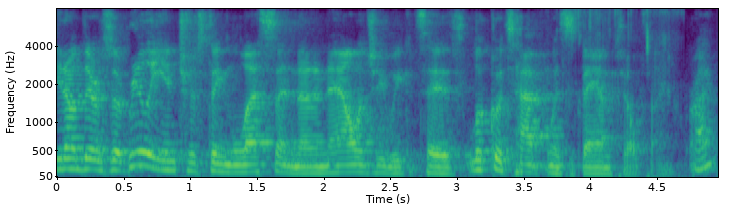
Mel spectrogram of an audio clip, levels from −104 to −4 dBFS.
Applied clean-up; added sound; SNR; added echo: neural mask model Resemble Enhance denoiser.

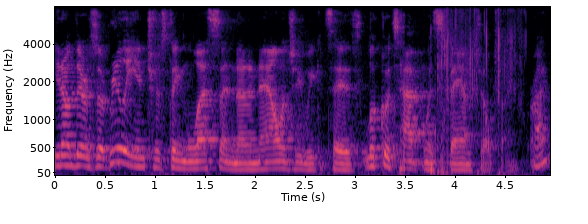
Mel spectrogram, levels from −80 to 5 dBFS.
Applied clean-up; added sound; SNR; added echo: none; Crumpling, crinkling; 12 dB; none.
